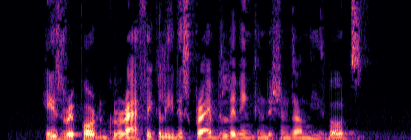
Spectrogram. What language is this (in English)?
English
